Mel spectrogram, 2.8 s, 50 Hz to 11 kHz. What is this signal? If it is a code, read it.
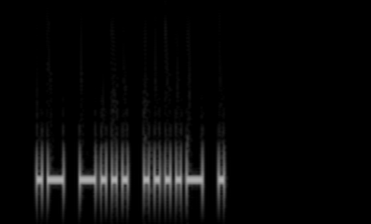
Morse code, heard as a keyed tone, about 30 wpm, 700 Hz. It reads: AB4E
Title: USA Call Signs - 4 Characters - Repeated 3x - 30wpm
